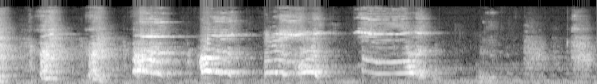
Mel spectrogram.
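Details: Adenine, a five-year-old German Shorthaired Pointer, reacting to birds on the skylight; a few loud barks followed by drawn-out whining yelps with a tonal, howl-like rise, then quieter huffs.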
